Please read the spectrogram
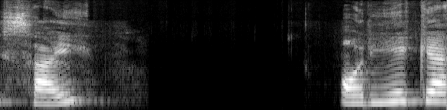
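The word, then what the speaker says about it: psi: के लिए डिफरेंशियल हैं लेकिन पी साइलेंट होता है यह है पी एस आई बोलते हैं पीएस आई साई और यह क्या है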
